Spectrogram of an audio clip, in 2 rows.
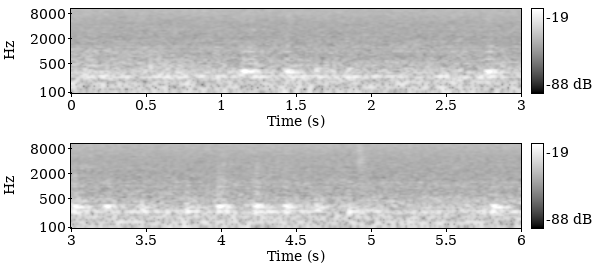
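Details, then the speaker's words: Fujifilm 15-45mm lens filming a vlog in a very quiet room: faint, soft whirring chirps in short uneven bursts as the lens hunts, a constant autofocus motor noise. "I don't want you guys to hear this constant focusing noise."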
